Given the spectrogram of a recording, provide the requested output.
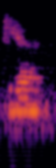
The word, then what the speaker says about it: Pierre: the state capital is it's spelled like Pierre but I guess it's pure yes here here it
